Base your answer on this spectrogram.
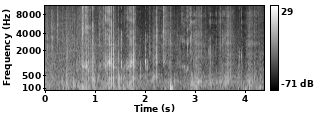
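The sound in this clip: Crunchy vegan savoy cabbage chips being bitten and chewed, with many sharp, irregular crackling crunches following one another densely and fairly loudly, without talk.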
